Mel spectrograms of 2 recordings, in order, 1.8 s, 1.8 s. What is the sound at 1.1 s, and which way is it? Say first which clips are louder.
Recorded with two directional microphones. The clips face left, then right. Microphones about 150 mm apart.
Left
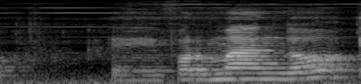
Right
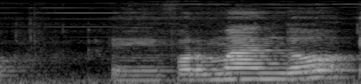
Speech: right 1 dB; 45° right (ahead or behind).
